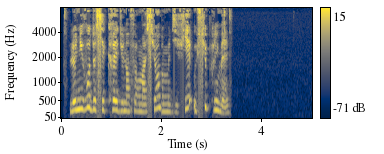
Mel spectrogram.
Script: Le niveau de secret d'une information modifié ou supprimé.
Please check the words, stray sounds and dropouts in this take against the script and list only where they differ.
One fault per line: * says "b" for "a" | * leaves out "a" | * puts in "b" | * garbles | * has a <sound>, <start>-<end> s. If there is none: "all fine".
all fine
